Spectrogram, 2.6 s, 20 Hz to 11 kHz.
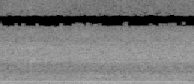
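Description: A TS-J39 automatic aluminum profile cutting machine runs with a loud, steady broadband roar and a constant tonal hum, unbroken and close, with no voices.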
